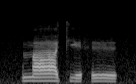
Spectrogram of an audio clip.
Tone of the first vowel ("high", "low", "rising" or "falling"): high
